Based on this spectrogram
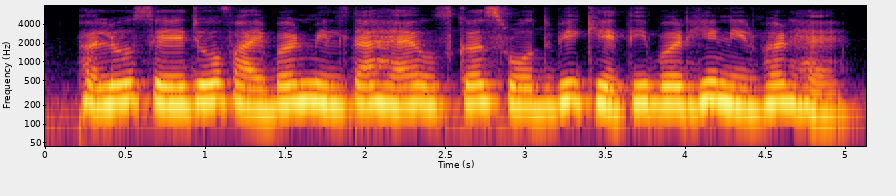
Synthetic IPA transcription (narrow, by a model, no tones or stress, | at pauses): pʰɐlõsed͡ʒoːfʰaːɪbəɾmɪlt̪aɦɛʊskasɾoːd̪ʱbʱikʰeːt̪ip̬ɐɾɦinɪɾbʱəɽɦɛː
